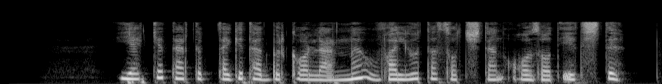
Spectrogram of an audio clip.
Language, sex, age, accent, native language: Uzbek, female, 18-24, Xorazm, Uzbek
